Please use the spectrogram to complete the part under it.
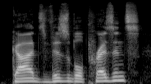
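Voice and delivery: usual speaking voice

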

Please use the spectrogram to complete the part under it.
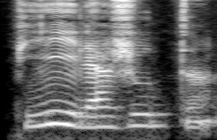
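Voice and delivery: ordinary delivery

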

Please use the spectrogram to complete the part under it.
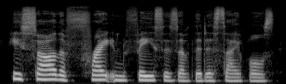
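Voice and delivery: usual speaking voice

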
